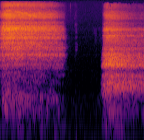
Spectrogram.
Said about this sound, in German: Also Augen schließen, tief ein.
